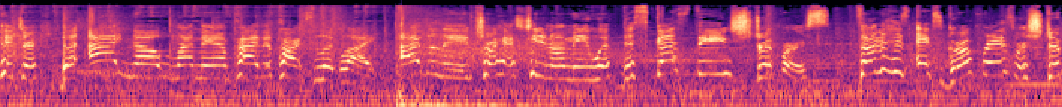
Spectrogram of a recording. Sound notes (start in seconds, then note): none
